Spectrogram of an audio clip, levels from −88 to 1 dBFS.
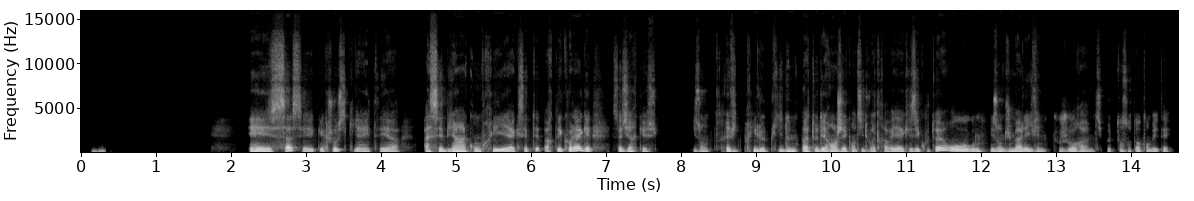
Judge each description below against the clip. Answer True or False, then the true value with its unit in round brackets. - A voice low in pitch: True (130 Hz)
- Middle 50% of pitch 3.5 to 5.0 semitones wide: False (2.7 semitones)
